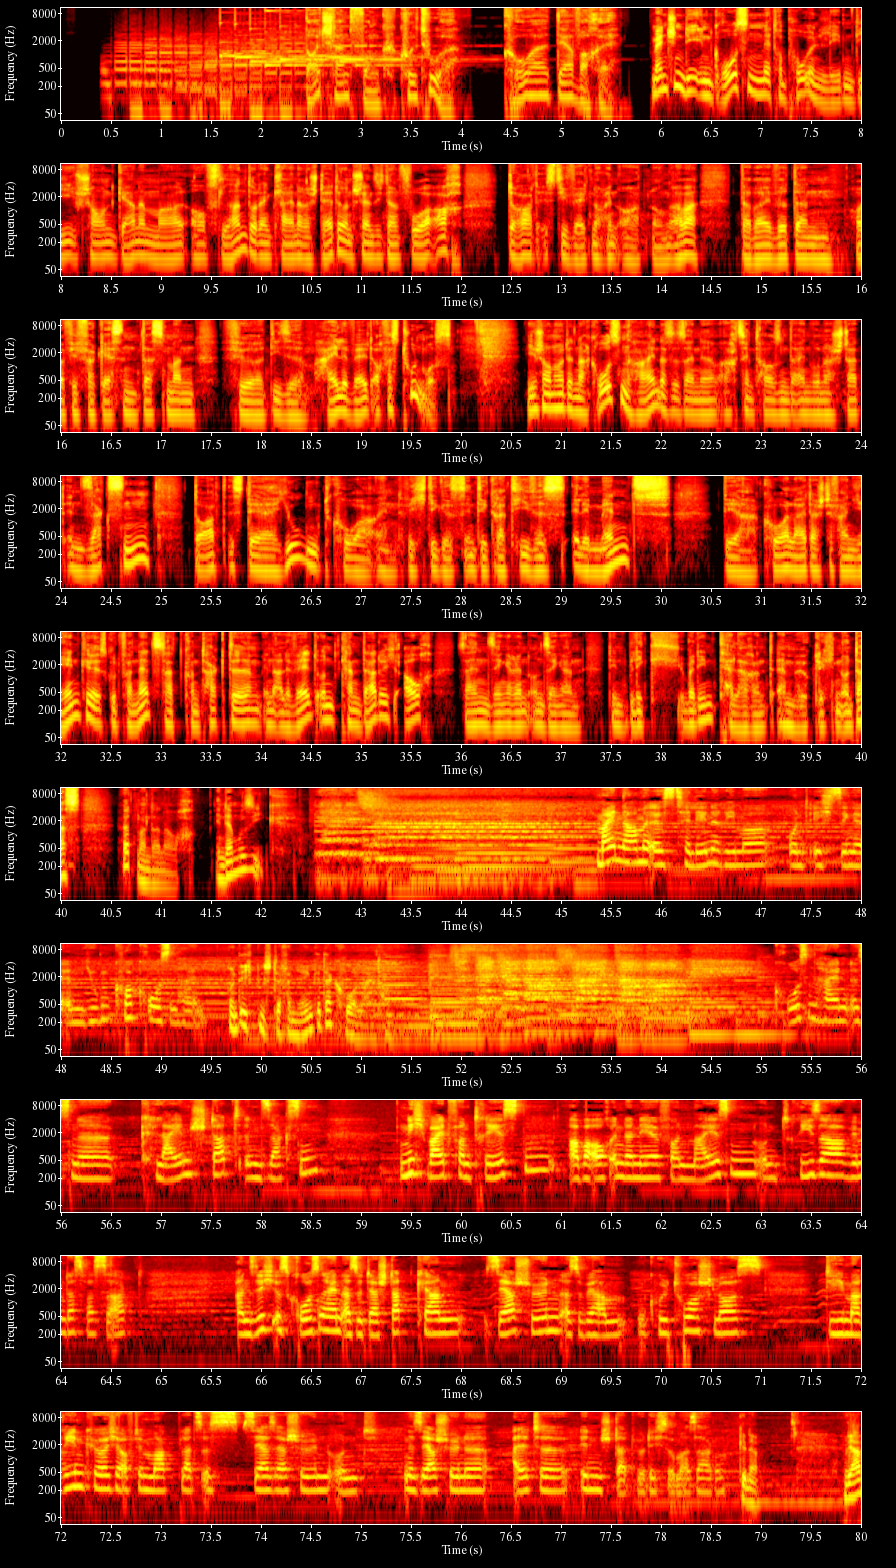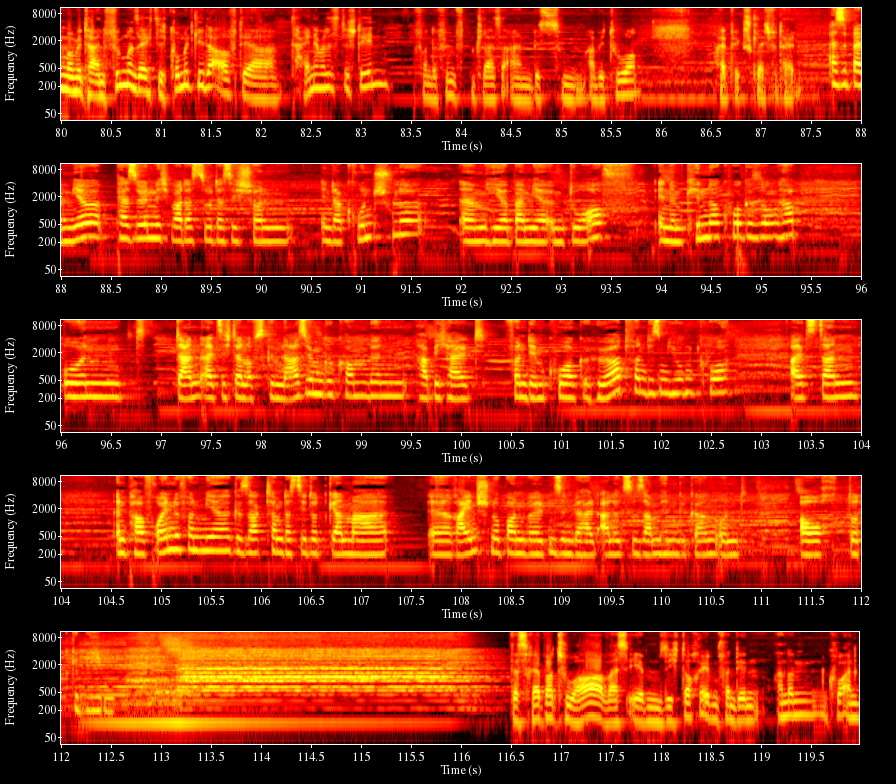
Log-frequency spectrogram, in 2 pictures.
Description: Jugendchor Großenhain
